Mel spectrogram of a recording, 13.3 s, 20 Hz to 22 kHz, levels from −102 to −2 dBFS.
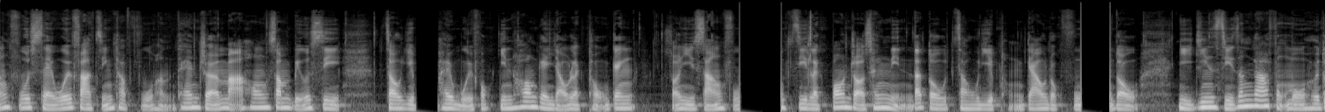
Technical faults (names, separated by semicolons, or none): Bluetooth stall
